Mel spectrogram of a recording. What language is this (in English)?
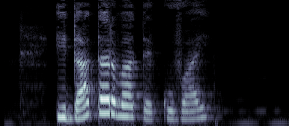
Mari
